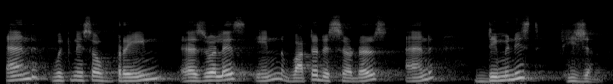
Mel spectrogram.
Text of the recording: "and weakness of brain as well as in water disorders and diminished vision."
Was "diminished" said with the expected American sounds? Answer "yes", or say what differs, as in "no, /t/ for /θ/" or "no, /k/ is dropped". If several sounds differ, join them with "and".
no, /s/ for /ʃ/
